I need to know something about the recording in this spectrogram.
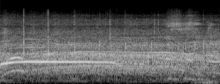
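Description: A large audience of developers in the United States at a live keynote cheers loudly and continuously, with whoops and excited shouts rising over a dense wall of crowd noise, sustained without pause as if reacting to a big announcement.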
